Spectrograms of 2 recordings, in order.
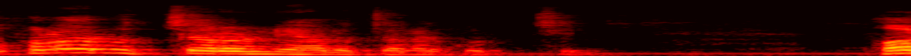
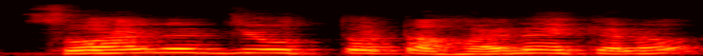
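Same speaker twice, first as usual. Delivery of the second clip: ordinary talk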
